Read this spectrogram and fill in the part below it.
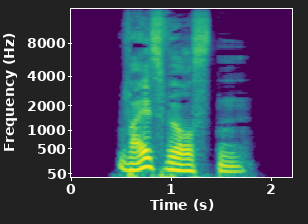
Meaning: dative plural of Weißwurst
- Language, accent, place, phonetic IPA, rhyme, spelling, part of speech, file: German, Germany, Berlin, [ˈvaɪ̯sˌvʏʁstn̩], -aɪ̯svʏʁstn̩, Weißwürsten, noun, De-Weißwürsten.ogg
